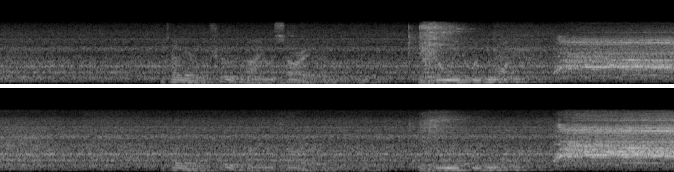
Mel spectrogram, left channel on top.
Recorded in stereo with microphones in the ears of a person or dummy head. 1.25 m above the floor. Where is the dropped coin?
45° left (ahead or behind), 2.5 m.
